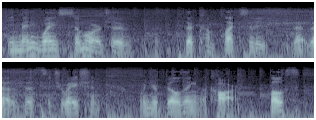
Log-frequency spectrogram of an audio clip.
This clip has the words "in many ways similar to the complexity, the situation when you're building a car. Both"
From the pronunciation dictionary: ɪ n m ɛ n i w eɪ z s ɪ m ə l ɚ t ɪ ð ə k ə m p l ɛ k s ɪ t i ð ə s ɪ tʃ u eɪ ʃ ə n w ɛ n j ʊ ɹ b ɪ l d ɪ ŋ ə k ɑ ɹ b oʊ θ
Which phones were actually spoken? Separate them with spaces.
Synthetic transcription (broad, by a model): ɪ n m ɛ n i w eɪ z s ɪ m l ɚ t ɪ ð ə k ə m p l ɛ k s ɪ t i ð ə s ɪ tʃ u eɪ ʃ ə n w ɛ n j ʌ ɹ b ɪ l d ɪ ŋ ə k ɑ ɹ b oʊ θ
